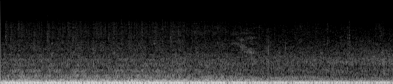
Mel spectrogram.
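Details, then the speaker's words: 1979 Cadillac Coupe DeVille V8, showing 63,000 miles (possibly 160,000): deep, steady rumble with a loose, puffing exhaust note from a rear muffler with a hole in it that needs replacing, front muffler and heat shield also due. "The back muffler does need to be replaced. You can hear it and you can see it. It's got a hole in it."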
